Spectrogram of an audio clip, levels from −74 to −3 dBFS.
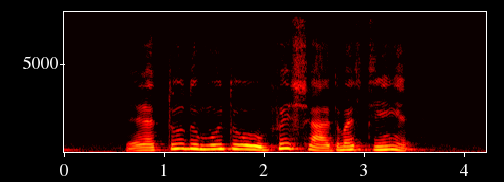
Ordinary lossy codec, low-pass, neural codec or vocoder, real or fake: none; none; codec, 16 kHz, 4 kbps, FunCodec, trained on LibriTTS, 50 frames a second; fake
